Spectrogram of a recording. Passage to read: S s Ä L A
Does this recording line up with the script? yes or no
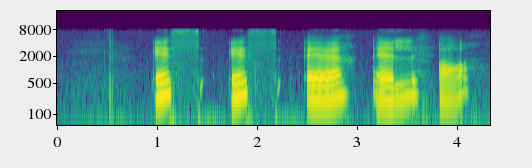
yes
